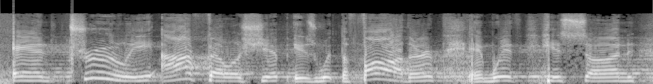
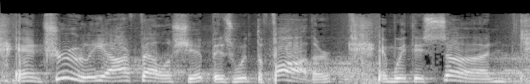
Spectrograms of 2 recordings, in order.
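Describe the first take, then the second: The two takes are said the same way.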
